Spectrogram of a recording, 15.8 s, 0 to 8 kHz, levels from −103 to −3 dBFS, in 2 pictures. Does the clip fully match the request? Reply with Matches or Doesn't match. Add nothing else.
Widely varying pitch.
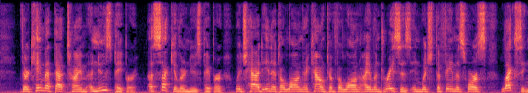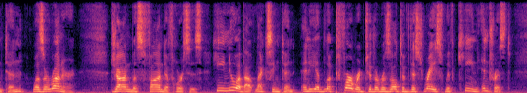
Doesn't match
